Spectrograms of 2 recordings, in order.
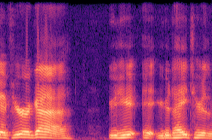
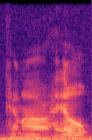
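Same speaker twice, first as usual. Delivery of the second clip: strong, heavy Southern drawl; 5 semitones lower, 6 dB quieter than usual. Retelling a car rental agent at the Nashville airport, in a heavy Southern drawl. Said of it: "In a heavy southern drawl".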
